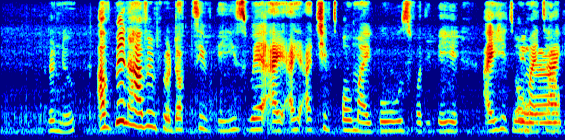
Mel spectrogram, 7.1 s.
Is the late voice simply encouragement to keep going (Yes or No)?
Yes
